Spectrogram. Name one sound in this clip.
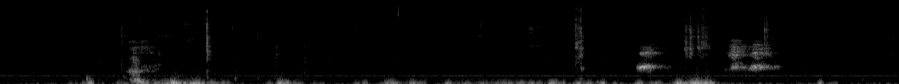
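Scissors snip at a paper-wrapped parcel.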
